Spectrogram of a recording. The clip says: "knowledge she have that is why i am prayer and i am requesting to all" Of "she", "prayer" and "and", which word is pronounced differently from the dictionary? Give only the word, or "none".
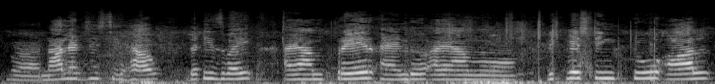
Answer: she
